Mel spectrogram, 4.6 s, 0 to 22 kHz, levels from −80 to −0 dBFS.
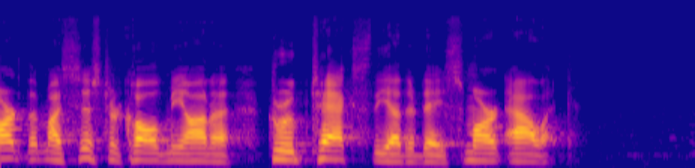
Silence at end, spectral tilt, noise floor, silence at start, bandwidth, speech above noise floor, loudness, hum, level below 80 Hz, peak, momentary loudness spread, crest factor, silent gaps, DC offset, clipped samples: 1 s; -6 dB/octave; -70 dBFS; 0 s; 14 kHz; 49 dB; -21 LUFS; none; -80 dBFS; -2 dBFS; 9 LU; 20 dB; none; under 0.1%; under 0.1%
